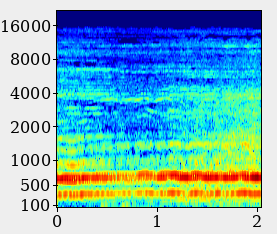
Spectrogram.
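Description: A man's voice singing sholawat into a microphone, holding one long sustained note with a slight wavering ornament. The note dips in loudness briefly about half a second in, then swells back.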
